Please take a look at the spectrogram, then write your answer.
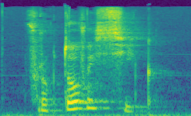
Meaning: fruit juice
- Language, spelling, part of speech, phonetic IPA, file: Ukrainian, фруктовий сік, noun, [frʊkˈtɔʋei̯ sʲik], Uk-фруктовий сік.ogg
